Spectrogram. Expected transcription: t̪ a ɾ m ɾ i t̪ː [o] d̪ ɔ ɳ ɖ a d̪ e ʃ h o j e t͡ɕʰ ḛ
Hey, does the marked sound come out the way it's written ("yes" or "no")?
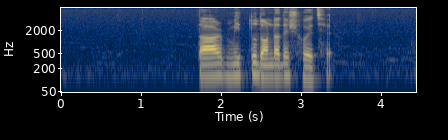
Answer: no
